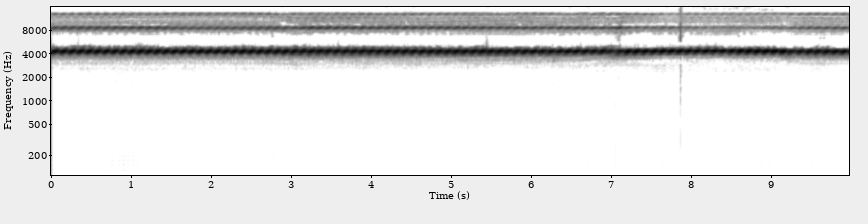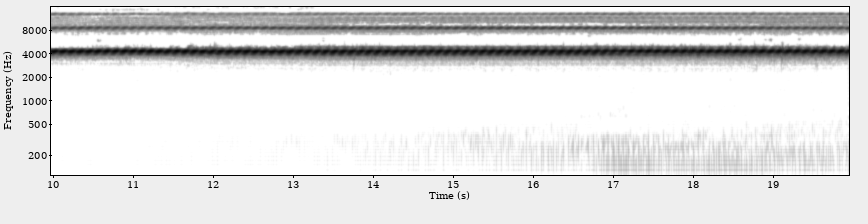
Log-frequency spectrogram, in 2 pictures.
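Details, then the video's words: Crickets singing naturally to call females, sound used to trap them at night; a constant high shrill tone runs on evenly, while a faint low murmur builds in the final seconds. "Tiếng dế mèn kêu, dế cơm kêu dùng để bẫy dế chuẩn"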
